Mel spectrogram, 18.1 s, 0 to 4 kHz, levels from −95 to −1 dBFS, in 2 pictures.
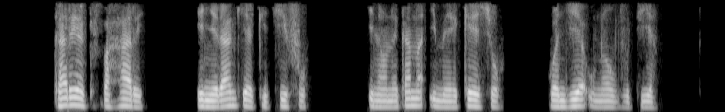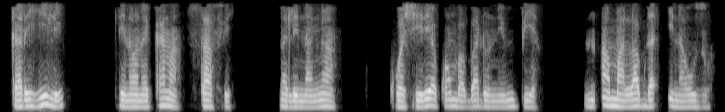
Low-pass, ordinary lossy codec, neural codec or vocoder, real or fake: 3.6 kHz; MP3, 32 kbps; none; real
